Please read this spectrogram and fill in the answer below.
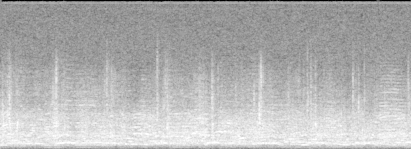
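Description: A packed crowd of many voices talking and calling at once, a loud steady din, with a few short sharp clicks on top.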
